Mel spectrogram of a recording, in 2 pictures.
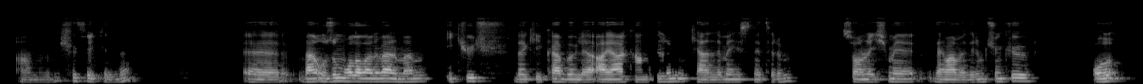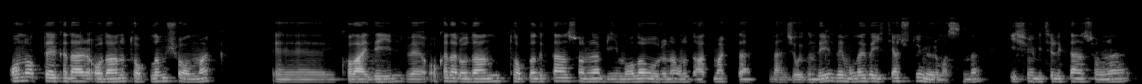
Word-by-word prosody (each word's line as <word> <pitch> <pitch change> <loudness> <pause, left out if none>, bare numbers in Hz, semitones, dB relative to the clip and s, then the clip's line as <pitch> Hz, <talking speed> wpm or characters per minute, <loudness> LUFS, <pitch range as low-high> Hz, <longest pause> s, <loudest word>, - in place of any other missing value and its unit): Anladım. 110 +6 -13
Şu 155 -3 -8
şekilde 135 -6 -7 1.2
eee, 115 -2 -2
ben 135 +1 +4
uzun 150 +2 +1
molalar 140 -1 +5
vermem. 135 0 +2
2-3 150 +3 -5
dakika, 120 +1 -1
böyle, 115 0 +1
ayağa 120 +1 +5
kalkarım, 130 +4 -4
kendimi 115 -2 -2
esnetirim. 115 +5 -7 0.4
Sonra 120 0 -1
işime 125 +1 -3
devam 115 -2 +1
ederim 115 +3 -5
çünkü 150 +3 -1 0.6
o 145 - +1 0.3
o 160 - +2
noktaya 175 -4 +3
kadar 145 -1 +6
odağını 135 +2 +4
toplamış 140 +3 -1
olmak, 140 +5 0 0.4
eee, 115 0 -5
kolay 120 0 +5
değil 130 +2 -3
ve 125 0 0
o - - -5
kadar 145 -2 +3
odağını 135 +1 +3
topladıktan 140 +2 +1
sonra 140 -2 +1
bir 130 0 -6
mola 130 +2 +3
uğruna 125 0 0
onu 125 0 -5
dağıtmak 130 +3 -2
da 115 0 -2
bence 110 +1 -5
uygun 120 +1 -3
değil. 150 +2 0
Ve 150 - +2
molaya 145 +2 0
da - - +2
ihtiyaç 150 +2 -3
duymuyorum 115 -9 0
aslında. 105 - -7 0.2
İşimi 130 +3 -4
bitirdikten 135 0 -1
sonra 130 +1 -3
130 Hz, 140 wpm, -29 LUFS, 115-140 Hz, 1.2 s, kadar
